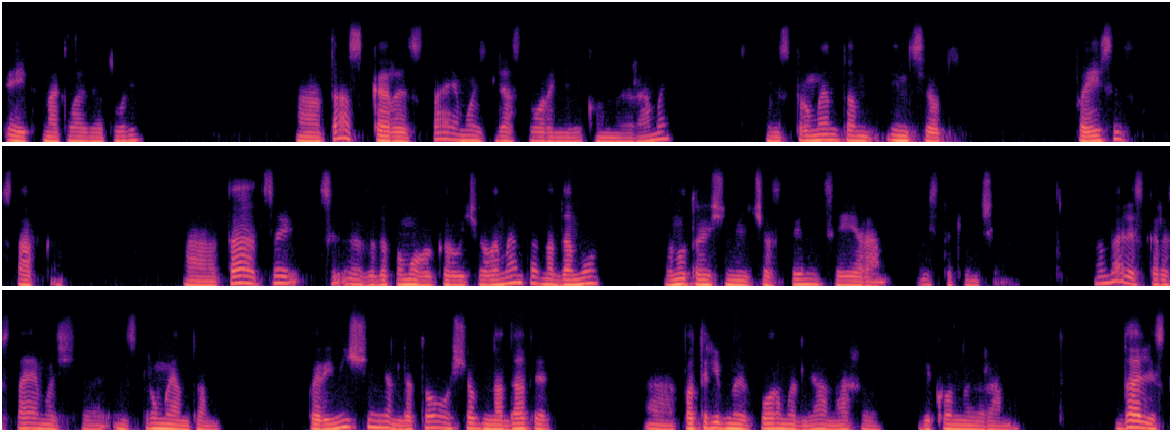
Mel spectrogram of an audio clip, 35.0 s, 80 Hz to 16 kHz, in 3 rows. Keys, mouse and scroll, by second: 12.8 click, 14.4 click, 24.6 click, 26.8 click.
